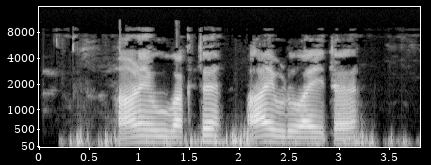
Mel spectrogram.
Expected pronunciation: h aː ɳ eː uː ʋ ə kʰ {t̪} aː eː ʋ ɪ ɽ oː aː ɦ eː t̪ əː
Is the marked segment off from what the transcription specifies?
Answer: no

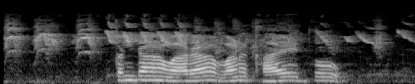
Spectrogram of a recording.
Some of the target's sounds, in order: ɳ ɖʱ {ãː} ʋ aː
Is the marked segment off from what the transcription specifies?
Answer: no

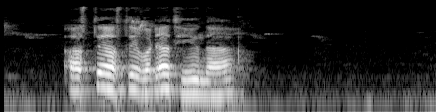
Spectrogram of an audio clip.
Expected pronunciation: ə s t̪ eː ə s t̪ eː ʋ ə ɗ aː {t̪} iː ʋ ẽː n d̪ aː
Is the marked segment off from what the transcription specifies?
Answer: yes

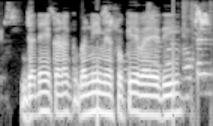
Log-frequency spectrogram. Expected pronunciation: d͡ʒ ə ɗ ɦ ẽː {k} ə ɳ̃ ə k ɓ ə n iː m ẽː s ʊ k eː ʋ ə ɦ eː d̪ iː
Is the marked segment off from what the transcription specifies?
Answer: no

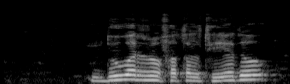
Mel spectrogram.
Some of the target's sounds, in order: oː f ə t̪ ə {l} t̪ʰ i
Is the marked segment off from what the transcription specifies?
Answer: no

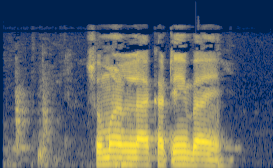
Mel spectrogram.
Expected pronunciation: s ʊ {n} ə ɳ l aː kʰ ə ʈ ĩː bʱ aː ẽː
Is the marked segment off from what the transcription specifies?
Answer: yes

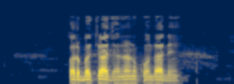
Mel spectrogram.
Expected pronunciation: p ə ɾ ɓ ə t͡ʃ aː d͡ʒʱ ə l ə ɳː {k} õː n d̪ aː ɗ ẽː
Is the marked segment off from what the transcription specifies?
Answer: no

